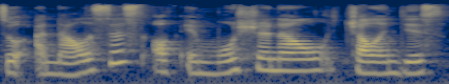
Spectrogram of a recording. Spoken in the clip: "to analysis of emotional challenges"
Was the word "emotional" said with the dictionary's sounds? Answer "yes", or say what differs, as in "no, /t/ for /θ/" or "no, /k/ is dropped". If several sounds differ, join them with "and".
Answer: yes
